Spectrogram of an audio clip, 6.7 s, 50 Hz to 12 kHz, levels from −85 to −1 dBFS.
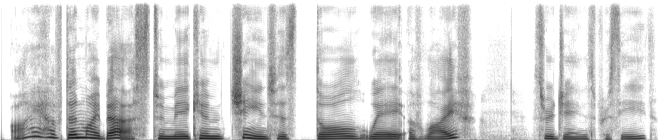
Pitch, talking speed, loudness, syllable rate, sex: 210 Hz, 155 wpm, -18 LUFS, 3.6 syllables/s, female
